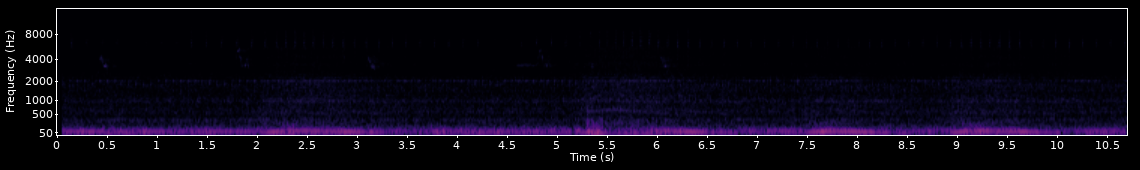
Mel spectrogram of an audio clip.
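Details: GM LNF petrol engine at cold start idling with a faint, fast tapping or ticking over a deep, uneven rumble; the tick goes away once the engine warms up.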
